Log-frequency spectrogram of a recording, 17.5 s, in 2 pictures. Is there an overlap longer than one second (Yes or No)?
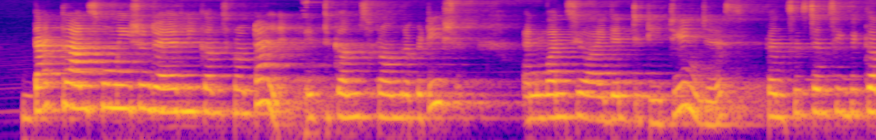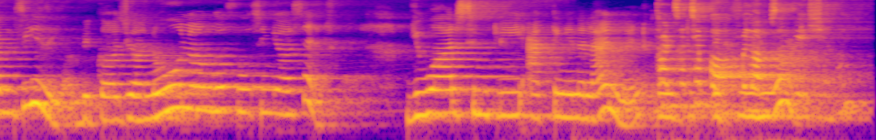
Yes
